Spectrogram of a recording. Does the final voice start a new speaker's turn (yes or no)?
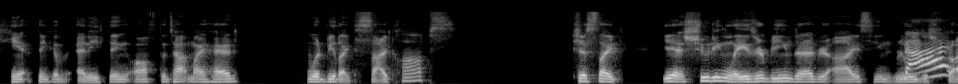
no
